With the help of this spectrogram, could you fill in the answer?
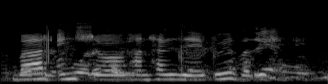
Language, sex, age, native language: Icelandic, female, 13, Icelandic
